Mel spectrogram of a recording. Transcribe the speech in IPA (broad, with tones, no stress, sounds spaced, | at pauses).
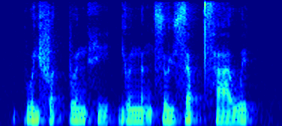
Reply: kʷ ɐ˥ j f ɐ˨ k̚ p ɵ˥ n h iː˨ k̚ j ɵ˥ n ɐ˨˩ ŋ s ɵ˧ ɥ s ɐ˥ p̚ t͡sʰ aː˨ w ɪ˥ k̚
